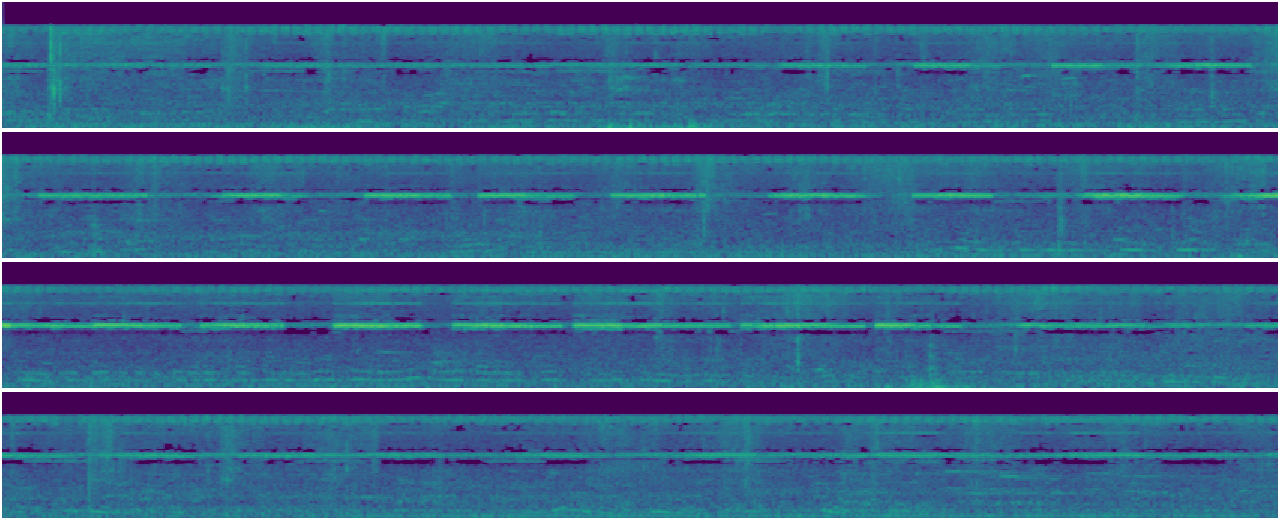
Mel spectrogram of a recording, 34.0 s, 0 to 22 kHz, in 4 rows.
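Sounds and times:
faint low background murmur: 0.0s - 34.0s
cricket chirping: 1.4s - 34.0s.

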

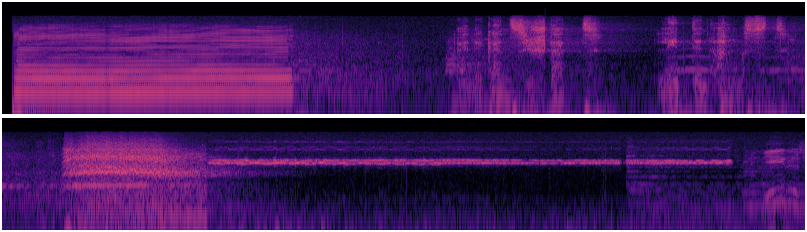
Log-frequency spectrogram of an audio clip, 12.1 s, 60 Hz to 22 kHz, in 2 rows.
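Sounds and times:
ship's horn blast: 0.1s - 2.3s.

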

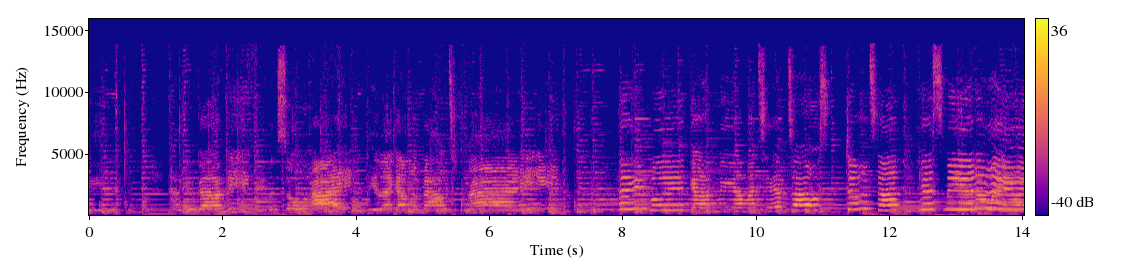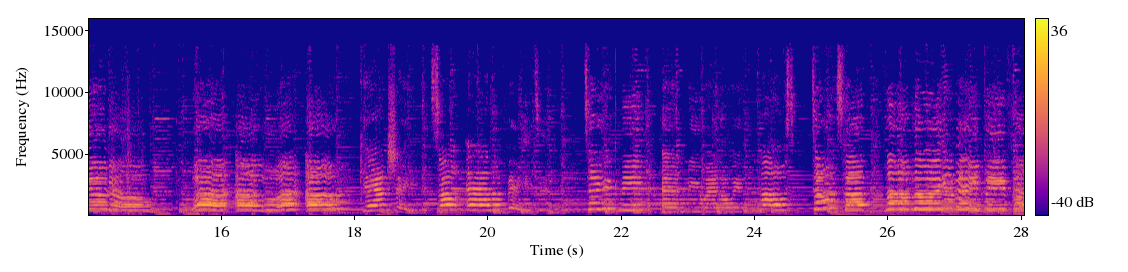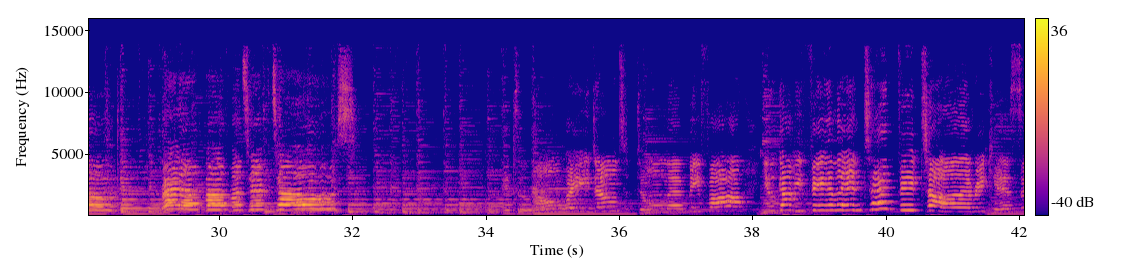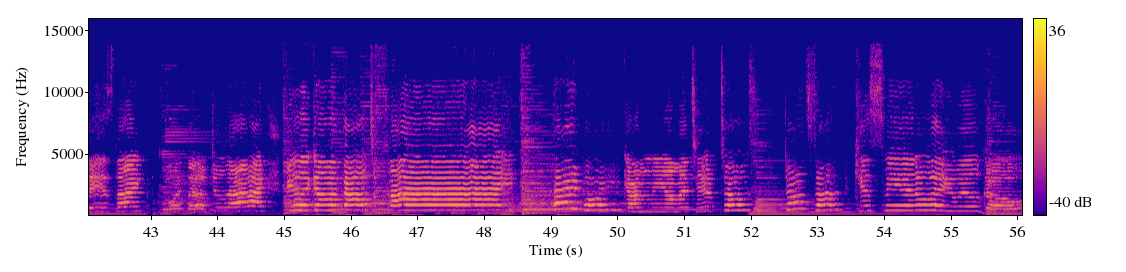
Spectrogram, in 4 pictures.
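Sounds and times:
two women singing: 0.0s - 7.2s, 7.9s - 32.2s, 34.2s - 56.0s
acoustic guitar: 0.0s - 56.0s
ukulele: 0.0s - 56.0s.

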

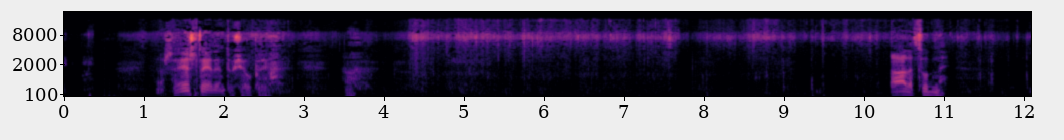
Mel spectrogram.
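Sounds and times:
dry leaves rustling and crackling: 1.0s - 12.0s.

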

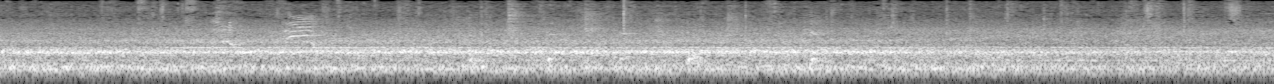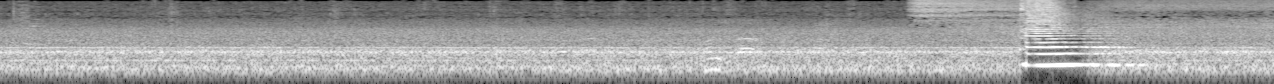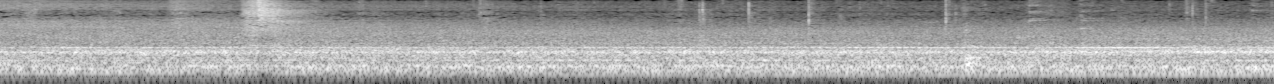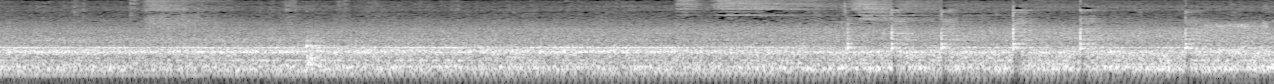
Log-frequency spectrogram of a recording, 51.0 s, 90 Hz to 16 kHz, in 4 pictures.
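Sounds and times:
electric locomotive humming: 0.0s - 50.9s
locomotive horn blast: 22.9s - 24.3s, 50.2s - 50.9s
brief hisses: 27.2s - 28.6s.

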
